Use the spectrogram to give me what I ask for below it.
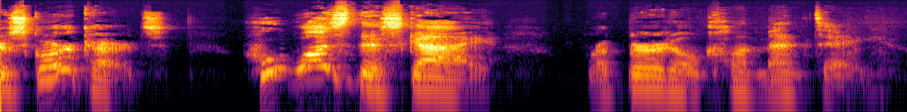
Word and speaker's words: Roberto Clemente: bat he heard the announcer stumbled through his Spanish named Rob ro Bert um let's see toe clue mate it echoed in the near empty stands Roberto Clemente was his name and this is pronounced Roberto Clemente as if to introduce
